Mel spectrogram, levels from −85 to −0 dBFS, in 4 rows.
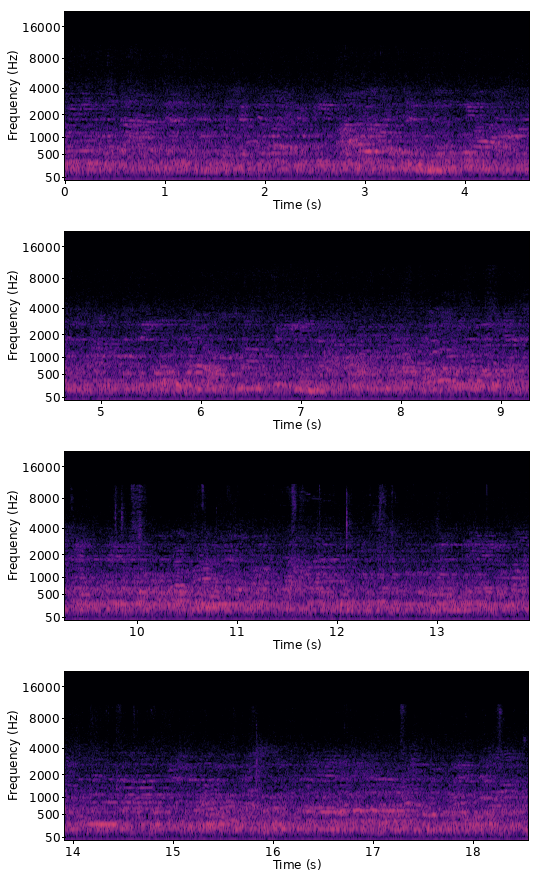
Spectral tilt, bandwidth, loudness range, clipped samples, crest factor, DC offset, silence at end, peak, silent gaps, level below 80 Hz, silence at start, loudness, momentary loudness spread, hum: -6 dB/octave; 11.5 kHz; 1 LU; under 0.1%; 14 dB; under 0.1%; 0 s; -30 dBFS; none; -76 dBFS; 0 s; -45 LUFS; 3 LU; none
